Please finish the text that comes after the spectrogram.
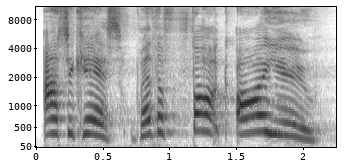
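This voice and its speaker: A woman's voice: extremely high pitch, animated, measured pace, a bit bright, heavily acted. An actress playing a bold, sarcastic young female adventurer who tells her own tale in an audio drama. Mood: annoyed. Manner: sarcastic, dry. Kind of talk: first-person audio drama narration. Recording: music under the voice. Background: instrumental music.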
